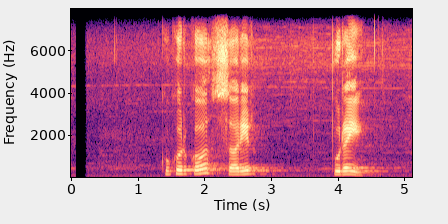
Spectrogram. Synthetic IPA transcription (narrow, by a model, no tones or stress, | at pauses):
kukurkosʌɾir | puɾʌj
